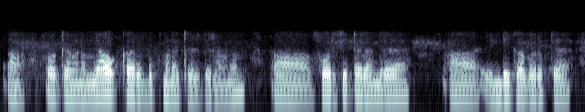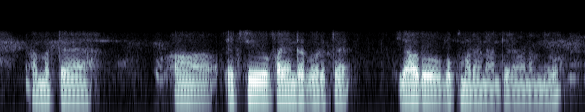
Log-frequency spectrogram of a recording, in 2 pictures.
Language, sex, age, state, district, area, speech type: Kannada, male, 18-30, Karnataka, Tumkur, urban, conversation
